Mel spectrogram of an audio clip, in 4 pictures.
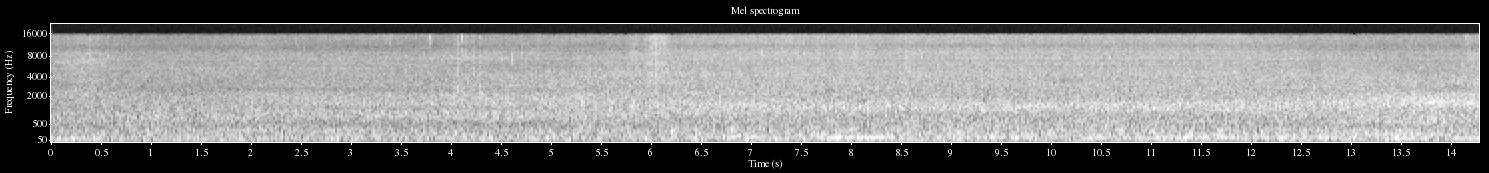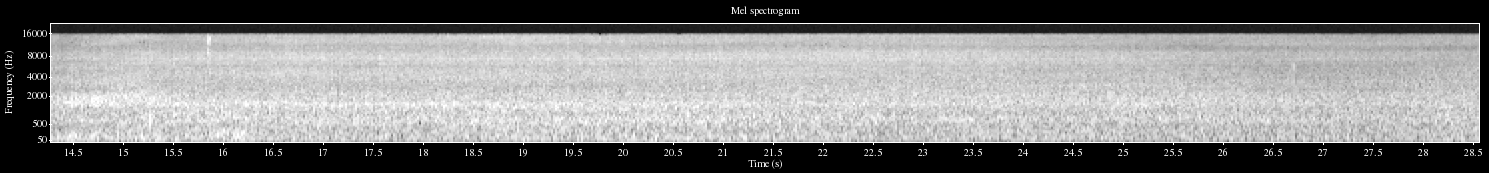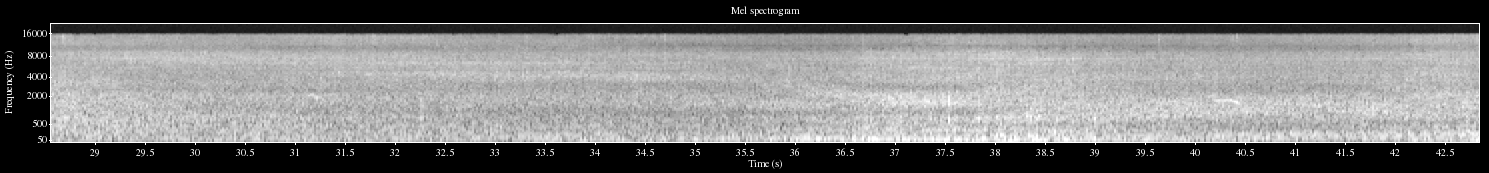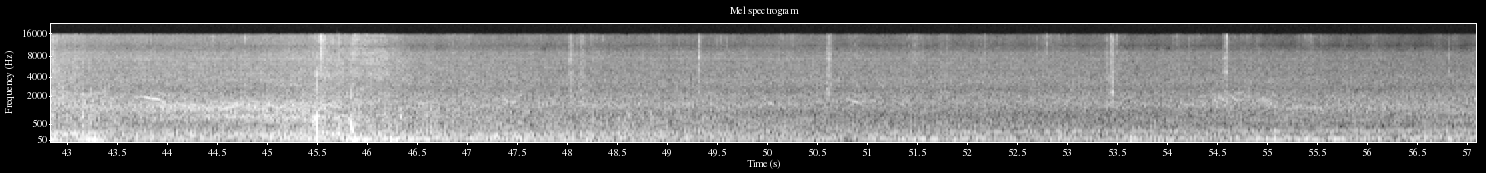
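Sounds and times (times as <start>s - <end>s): river water rushing: 0.0s - 57.0s
road traffic noise: 0.0s - 57.0s
vehicle engine hum: 0.0s - 57.0s.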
